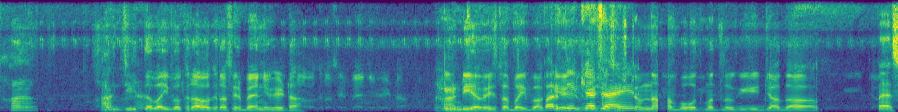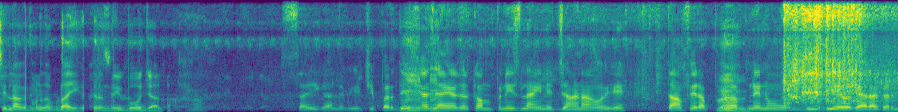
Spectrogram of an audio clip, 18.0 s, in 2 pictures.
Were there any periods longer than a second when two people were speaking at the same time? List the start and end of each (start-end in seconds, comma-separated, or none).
4.5-6.4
